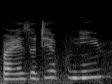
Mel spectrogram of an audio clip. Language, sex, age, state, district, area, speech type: Assamese, female, 18-30, Assam, Jorhat, urban, spontaneous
